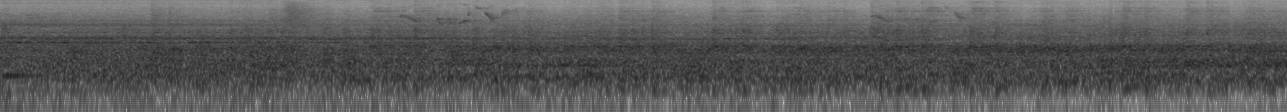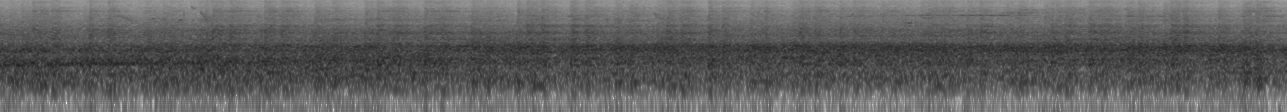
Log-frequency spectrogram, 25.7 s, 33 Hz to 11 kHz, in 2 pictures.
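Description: JR E217 series electric commuter train pulling out of the station and running past at close range: a loud, steady rolling and motor noise.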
